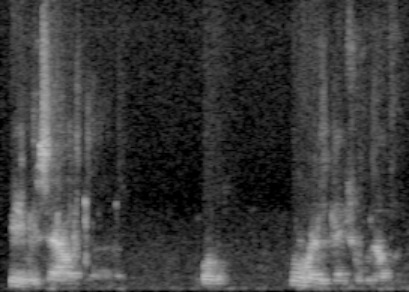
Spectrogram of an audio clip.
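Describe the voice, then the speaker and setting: A man's voice: low voice, little pitch movement, moderate pace, highs cut off. A man giving an informal development report at a public meeting, in an echoey room away from the mic. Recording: echoey room, distant mic, faint noise.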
